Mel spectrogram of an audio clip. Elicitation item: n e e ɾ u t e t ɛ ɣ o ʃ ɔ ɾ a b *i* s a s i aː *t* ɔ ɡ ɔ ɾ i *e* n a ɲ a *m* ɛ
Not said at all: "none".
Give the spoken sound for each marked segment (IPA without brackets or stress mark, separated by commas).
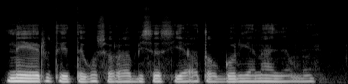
i, t, a, m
